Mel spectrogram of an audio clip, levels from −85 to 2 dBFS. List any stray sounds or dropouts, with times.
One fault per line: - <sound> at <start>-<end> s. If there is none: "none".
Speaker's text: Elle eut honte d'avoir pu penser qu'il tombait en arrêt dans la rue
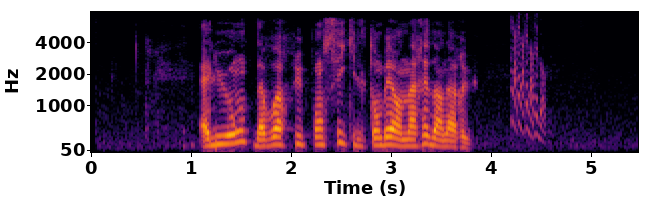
- chirp at 4.2-4.6 s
